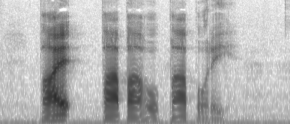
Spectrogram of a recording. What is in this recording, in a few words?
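"pae papaho papori", Māori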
